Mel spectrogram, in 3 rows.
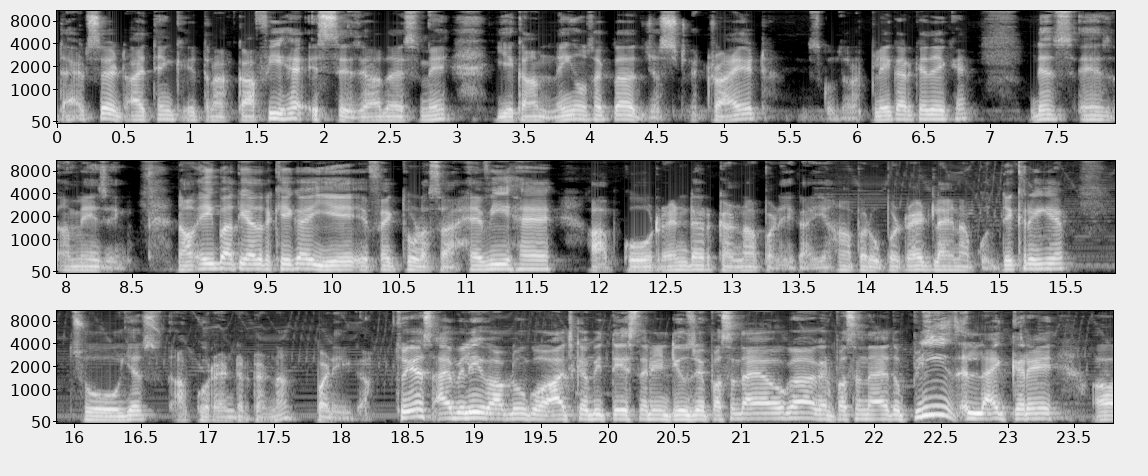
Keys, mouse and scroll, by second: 1.9 click, 4.3 space, 16.2-18.3 drag.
